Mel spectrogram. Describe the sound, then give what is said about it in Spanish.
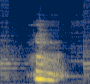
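A single loud, drawn-out yawn: a breathy, voiced groan that slides down in pitch over about half a second. Faint speech sits just before and after it. “Ay, no sé por qué estoy bostezando demasiado.”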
